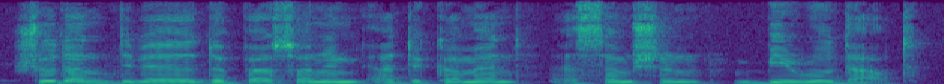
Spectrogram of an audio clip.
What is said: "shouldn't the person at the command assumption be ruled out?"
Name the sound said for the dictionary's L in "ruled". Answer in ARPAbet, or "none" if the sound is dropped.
none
